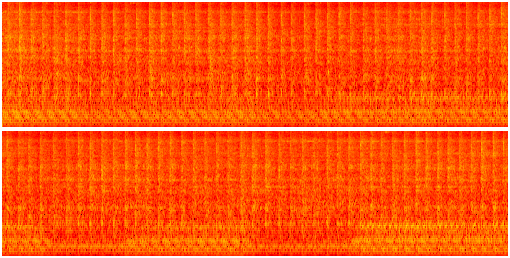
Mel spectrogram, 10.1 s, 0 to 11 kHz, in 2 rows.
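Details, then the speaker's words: Extreme Scooter XG-550 at full throttle: fast engine note with sharp, uneven popping; misfire under load, cause not confirmed. "That's full throttle right there. You hear that popping noise? You hear the popping noise on it."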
